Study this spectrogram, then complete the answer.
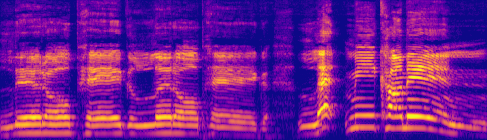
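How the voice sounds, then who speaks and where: A put-on character voice at a middle pitch, very slow in pace, with very wide pitch swings. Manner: growling, menacing.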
